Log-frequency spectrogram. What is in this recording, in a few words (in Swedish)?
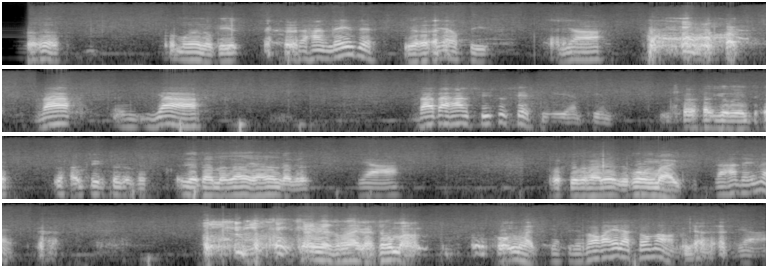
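Allerum Skåne, dialekter svenska sagor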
